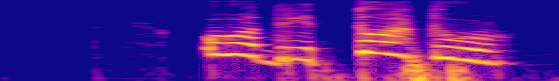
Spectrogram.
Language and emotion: Russian, positive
